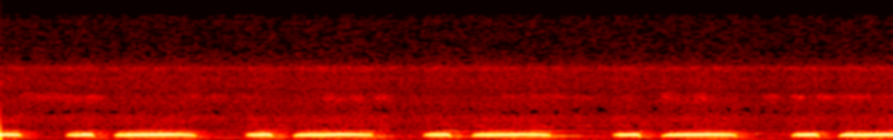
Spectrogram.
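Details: Spotted dove calling in Indonesia, beside a teak plantation and a former cornfield, during trapping. Six evenly spaced pairs of a brief coo and a long, full coo, delivered continuously.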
